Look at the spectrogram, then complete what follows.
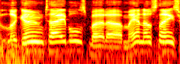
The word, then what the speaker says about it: Lagun: get one of those I think they pronounce it lagoon tables but man those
